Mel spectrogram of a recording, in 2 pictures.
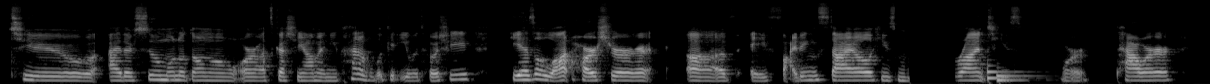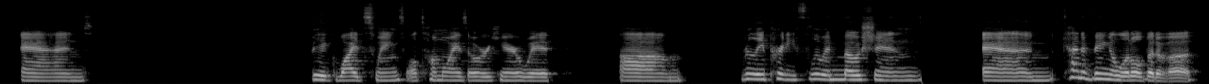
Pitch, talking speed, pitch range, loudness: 185 Hz, 125 wpm, 175-205 Hz, -29 LUFS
